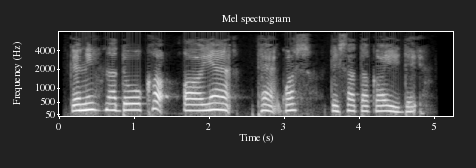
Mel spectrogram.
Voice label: i noticed that youre not feeling well, Cayuga

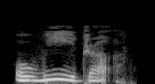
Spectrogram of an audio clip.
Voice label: ice, Cayuga

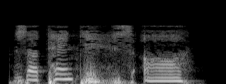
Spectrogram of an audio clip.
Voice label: harvest, Cayuga

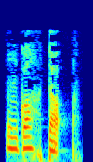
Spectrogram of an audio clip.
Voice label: full of food, Cayuga

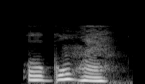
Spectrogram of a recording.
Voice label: mosquito, Cayuga

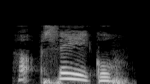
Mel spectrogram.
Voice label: go get and remove, Cayuga

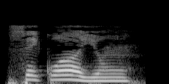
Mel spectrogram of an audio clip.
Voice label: "kiss", Cayuga

